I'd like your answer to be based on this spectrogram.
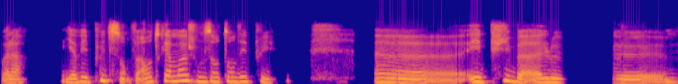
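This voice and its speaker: A woman with a medium pitch and a dark, mellow tone uses lively intonation and long, frequent pauses, recorded in a dry, close sound with no echo. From Madagascar. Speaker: guest describing harassment experiences. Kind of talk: testimony. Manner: halting, many repetitions.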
